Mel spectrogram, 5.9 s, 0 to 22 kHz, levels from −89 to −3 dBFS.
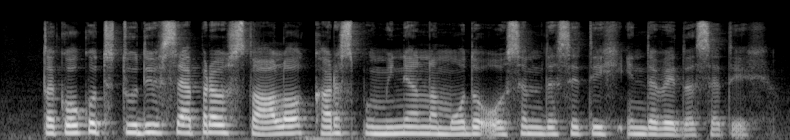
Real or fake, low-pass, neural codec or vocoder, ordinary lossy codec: real; none; none; none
